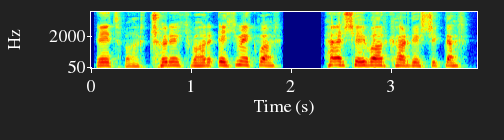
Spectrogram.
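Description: A man's voice: brisk, gravelly, a little mellow. A man doing a hungry young student. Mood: eager. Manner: low grumbling mutter. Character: young hungry student, muttering, then gleeful.

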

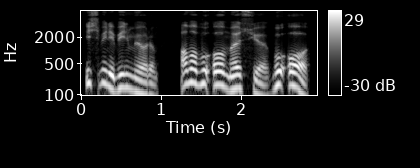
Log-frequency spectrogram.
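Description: A man's voice: medium pitch, fairly quick, dry recording, clean studio sound, pitched above the performer's own voice, close to an everyday voice. A man voicing a panicked, exclaiming steward. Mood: alarmed. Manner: excited, exclaiming, broken repetitions. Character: agitated male steward, frightened and overwrought.

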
